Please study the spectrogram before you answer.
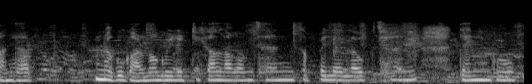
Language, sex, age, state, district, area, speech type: Nepali, female, 18-30, West Bengal, Alipurduar, urban, spontaneous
